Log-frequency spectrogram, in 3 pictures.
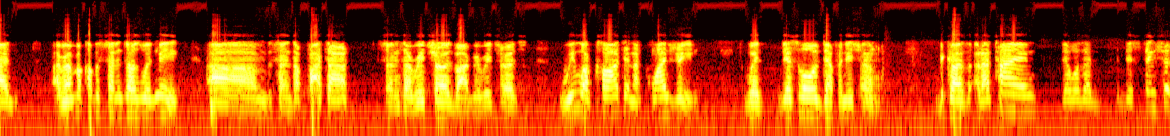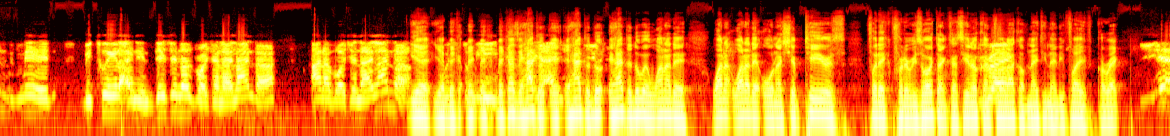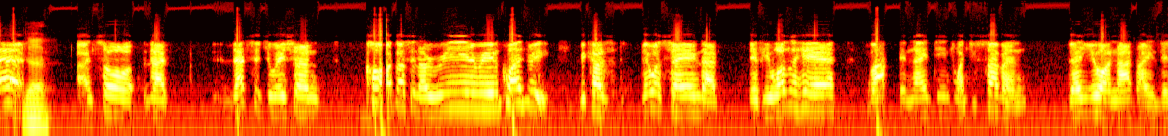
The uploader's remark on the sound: joined on the phone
